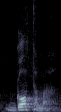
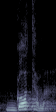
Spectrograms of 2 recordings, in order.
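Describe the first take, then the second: No difference in how they are said.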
